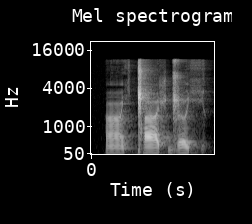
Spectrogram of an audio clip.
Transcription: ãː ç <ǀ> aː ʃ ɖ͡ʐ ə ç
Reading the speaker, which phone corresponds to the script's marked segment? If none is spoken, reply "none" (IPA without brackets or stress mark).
ǁ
